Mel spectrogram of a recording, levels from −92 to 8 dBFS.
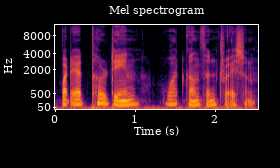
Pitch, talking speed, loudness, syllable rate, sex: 135 Hz, 95 wpm, -18 LUFS, 4.2 syllables/s, male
